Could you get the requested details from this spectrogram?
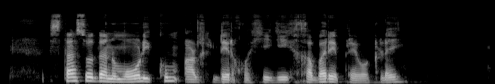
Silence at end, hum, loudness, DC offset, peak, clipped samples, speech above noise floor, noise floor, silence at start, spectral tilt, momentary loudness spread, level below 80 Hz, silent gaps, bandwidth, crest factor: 0.9 s; none; -21 LUFS; under 0.1%; -2 dBFS; under 0.1%; 55 dB; -76 dBFS; 0.5 s; -5 dB/octave; 11 LU; -58 dBFS; none; 11.5 kHz; 20 dB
